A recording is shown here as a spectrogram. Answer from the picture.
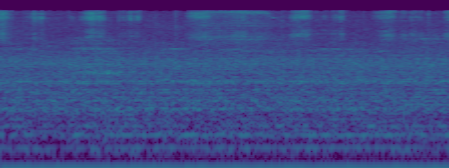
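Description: Pen drawing lines on a sheet of paper, its tip faintly scratching, over a steady low hum.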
